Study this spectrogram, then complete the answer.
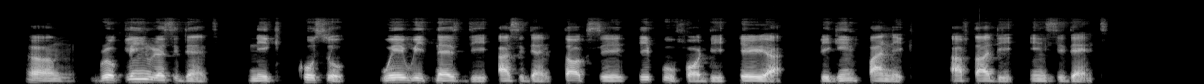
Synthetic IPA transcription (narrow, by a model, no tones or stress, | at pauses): am | bɹoklĩnɹɛsidɛ̃nt | nikkoso | wewit̚nɛsdiasidɛ̃nttɔksepipulfɔdieɹia̰ | biɡĩmpanik | a̰ftadiĩnsidɛ̰̃nt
